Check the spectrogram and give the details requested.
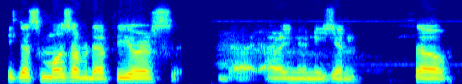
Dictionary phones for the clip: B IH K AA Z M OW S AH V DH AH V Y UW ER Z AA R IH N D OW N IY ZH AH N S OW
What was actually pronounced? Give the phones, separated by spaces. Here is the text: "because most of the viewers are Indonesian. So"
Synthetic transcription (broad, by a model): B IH K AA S M OW S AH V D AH F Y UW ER S AA R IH N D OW N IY SH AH N S OW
